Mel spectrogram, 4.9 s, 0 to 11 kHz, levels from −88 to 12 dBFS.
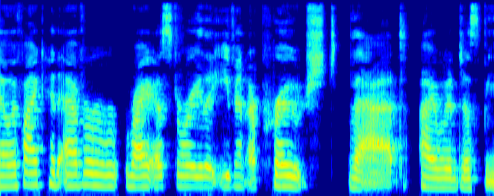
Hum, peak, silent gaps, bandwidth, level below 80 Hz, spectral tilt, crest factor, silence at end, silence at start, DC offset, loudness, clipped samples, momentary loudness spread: none; -8 dBFS; none; 10.5 kHz; -74 dBFS; -4 dB/octave; 20 dB; 0 s; 0 s; under 0.1%; -28 LUFS; under 0.1%; 6 LU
